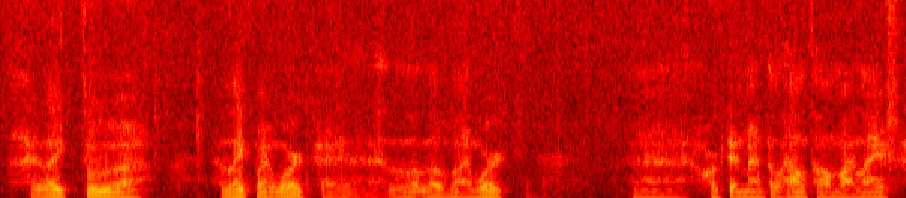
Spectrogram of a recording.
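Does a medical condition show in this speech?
Yes: Parkinson's disease; slowed down, on medication.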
